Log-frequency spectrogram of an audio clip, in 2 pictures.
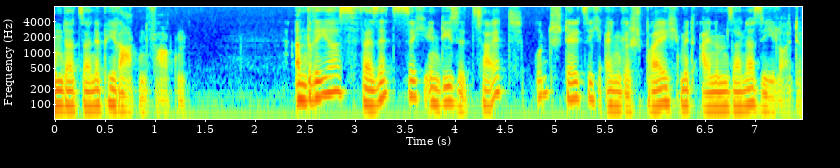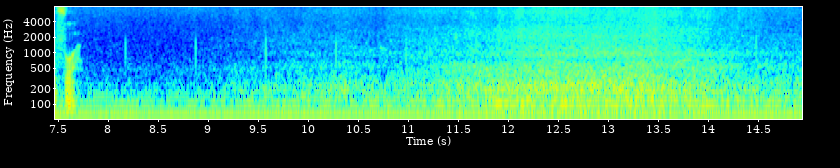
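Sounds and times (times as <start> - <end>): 
speech: 0.0 - 1.4, 2.4 - 7.8
sea waves washing against the rocky coast of Rügen: 11.0 - 14.9.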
